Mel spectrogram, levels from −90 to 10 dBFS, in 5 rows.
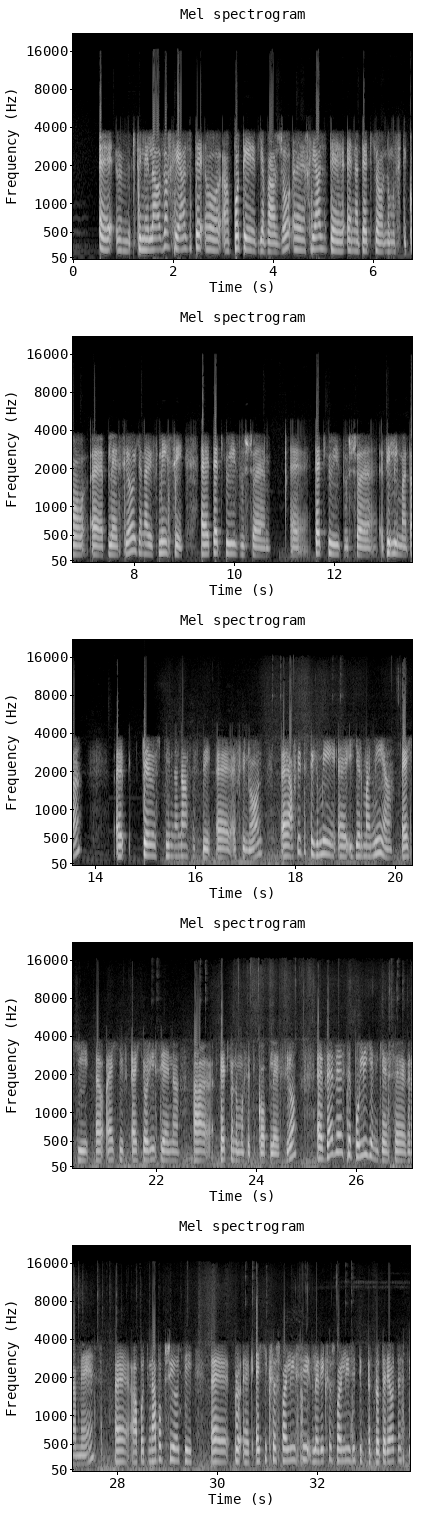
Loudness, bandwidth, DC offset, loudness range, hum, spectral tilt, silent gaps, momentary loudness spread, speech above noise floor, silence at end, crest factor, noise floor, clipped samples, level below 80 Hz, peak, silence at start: -17 LUFS; 16.5 kHz; under 0.1%; 2 LU; none; -5.5 dB/octave; none; 7 LU; 45 dB; 0 s; 18 dB; -62 dBFS; under 0.1%; -46 dBFS; 0 dBFS; 0.55 s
